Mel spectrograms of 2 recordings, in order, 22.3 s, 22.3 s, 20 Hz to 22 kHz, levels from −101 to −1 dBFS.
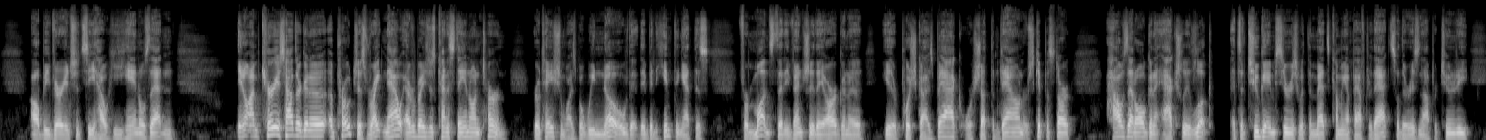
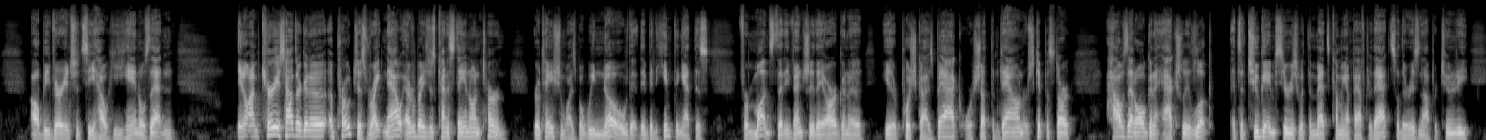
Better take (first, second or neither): neither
